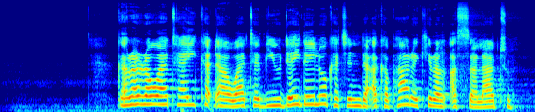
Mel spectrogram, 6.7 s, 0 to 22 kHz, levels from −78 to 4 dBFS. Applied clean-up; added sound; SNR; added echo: none; none; none; reverberation time 1.2 s.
